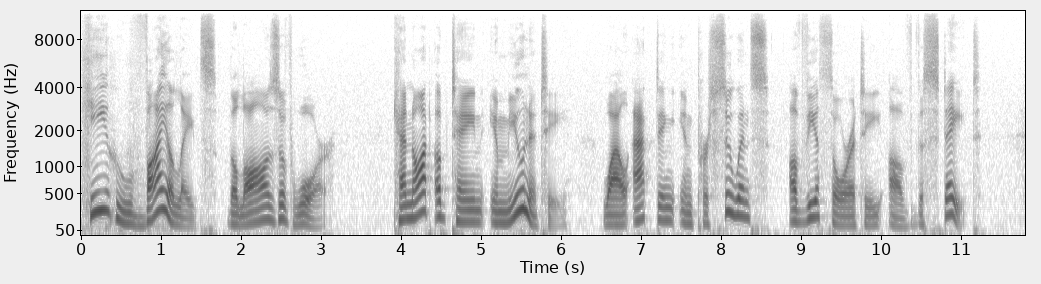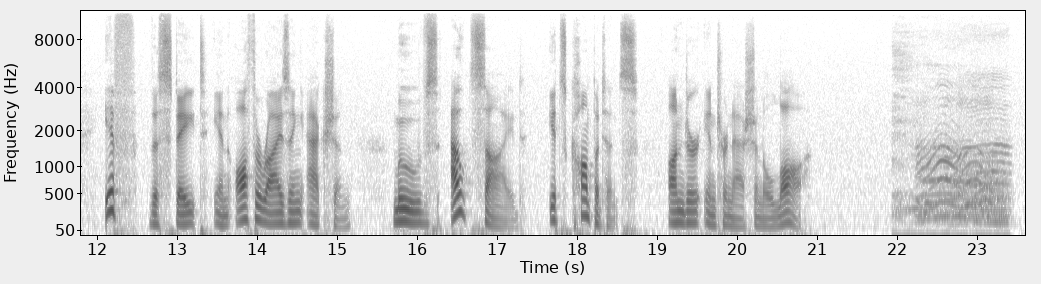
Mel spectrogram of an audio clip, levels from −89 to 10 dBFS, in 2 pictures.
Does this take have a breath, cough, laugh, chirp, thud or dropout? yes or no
yes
